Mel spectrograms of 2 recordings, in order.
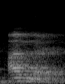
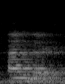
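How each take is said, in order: No difference in how they are said.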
